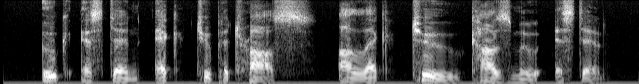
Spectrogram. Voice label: drill, ntgreek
